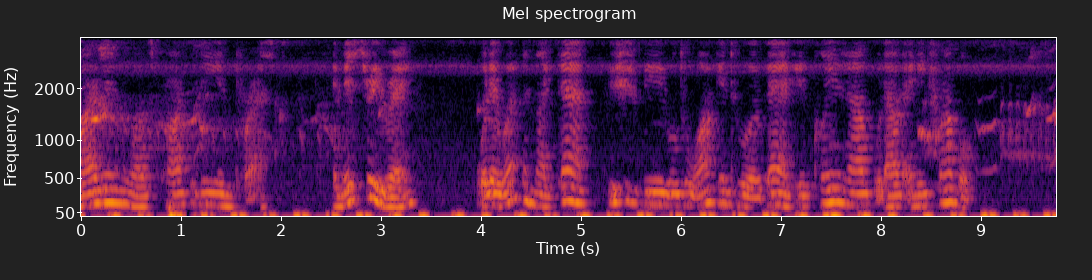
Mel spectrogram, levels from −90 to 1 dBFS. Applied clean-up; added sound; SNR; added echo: none; Cricket; 16 dB; reverberation time 0.2 s.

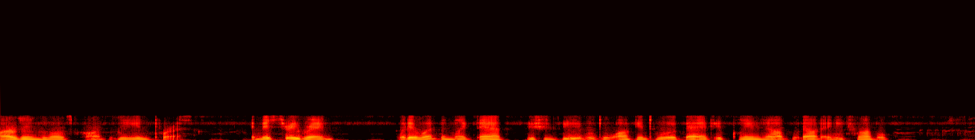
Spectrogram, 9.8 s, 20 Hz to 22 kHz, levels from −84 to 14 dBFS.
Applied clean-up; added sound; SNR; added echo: neural separator model SepFormer WHAMR!.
